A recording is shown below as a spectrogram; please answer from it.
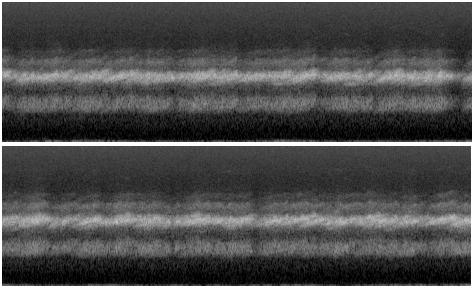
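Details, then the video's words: Many frogs croak in a spring wetland behind a house, recorded live without looping. A dense, unbroken chorus of high trilling voices hums steadily, with a brief dip near the middle before the chorus swells back to full strength. "Ambient Noise for Sleep Frogs"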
